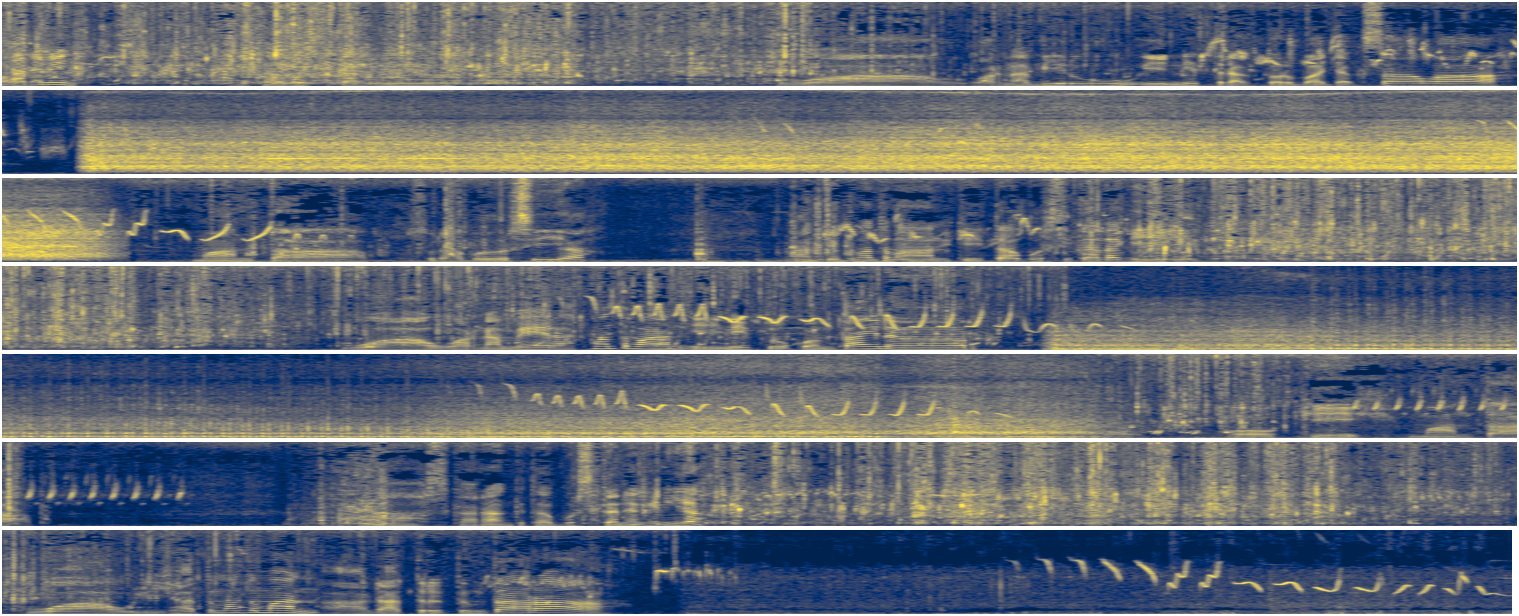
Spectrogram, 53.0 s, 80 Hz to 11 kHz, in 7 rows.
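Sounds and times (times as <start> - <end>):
tractor engine running under load: 20.8 - 36.0.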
